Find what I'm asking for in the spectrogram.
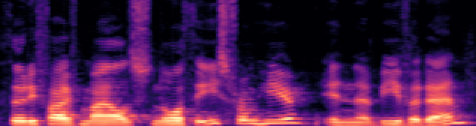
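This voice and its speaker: A man from the Netherlands with a Dutch accent presents a farm tour session in a room at a trade expo, introducing his guests to the audience. His voice is higher than most men's, and he speaks hesitantly, pausing often and leaning on fillers like "uh" and "let's say."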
